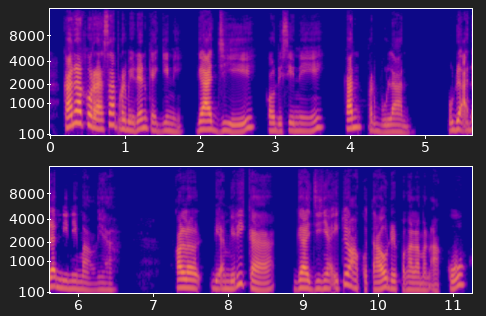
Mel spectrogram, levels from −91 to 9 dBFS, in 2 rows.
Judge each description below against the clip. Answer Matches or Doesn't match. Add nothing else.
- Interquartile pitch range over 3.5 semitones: Matches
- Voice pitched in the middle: Matches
